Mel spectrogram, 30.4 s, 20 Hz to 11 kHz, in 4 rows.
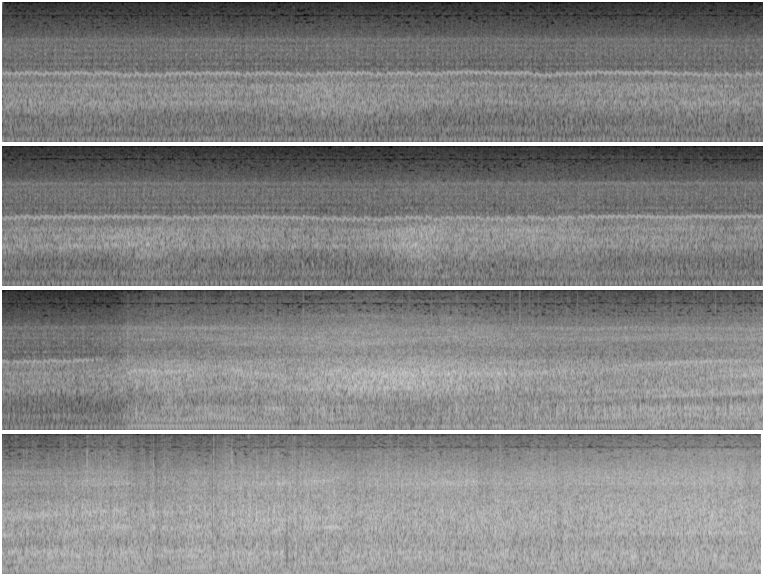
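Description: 2010 Triumph Bonneville T100's 865 cc parallel-twin engine idling steadily at a standstill, then, a little past halfway, revving up as the bike pulls away and accelerates, its pitch rising and the sound getting louder, with wind noise on the microphone growing as speed builds.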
